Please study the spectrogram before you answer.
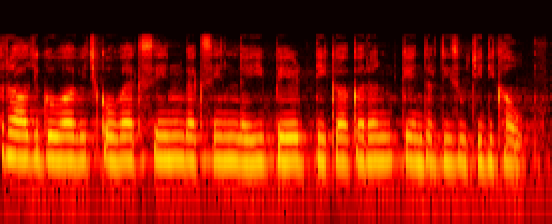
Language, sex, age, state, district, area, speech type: Punjabi, female, 18-30, Punjab, Fatehgarh Sahib, rural, read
